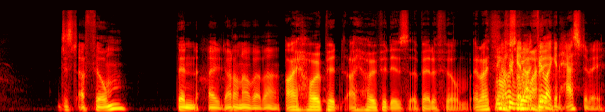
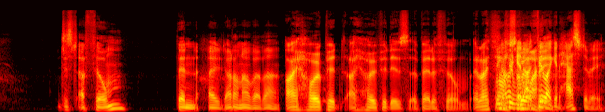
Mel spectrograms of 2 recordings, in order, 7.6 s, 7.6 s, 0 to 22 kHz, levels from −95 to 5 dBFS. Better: first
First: none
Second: thin; somewhat; fading below 800 Hz

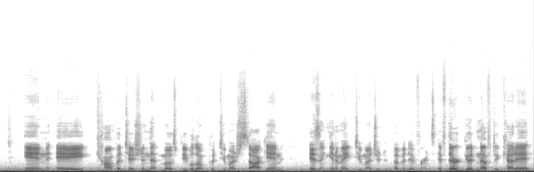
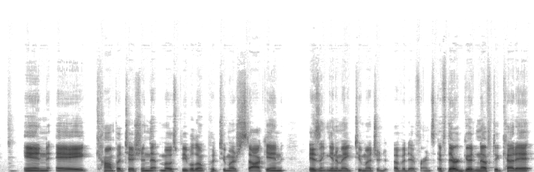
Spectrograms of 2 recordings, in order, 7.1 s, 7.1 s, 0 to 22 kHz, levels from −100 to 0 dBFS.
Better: second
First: low rumble; loud; throughout; 8 dB below the speech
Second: none

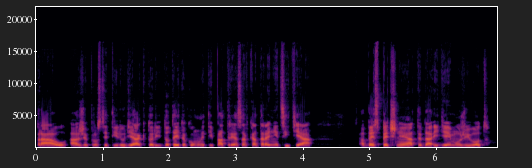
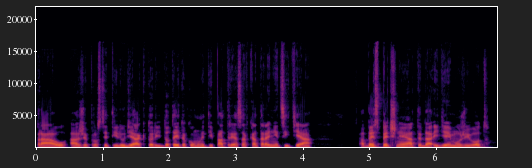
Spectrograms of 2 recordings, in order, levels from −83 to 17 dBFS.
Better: second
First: thin; somewhat; fading below 300 Hz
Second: none

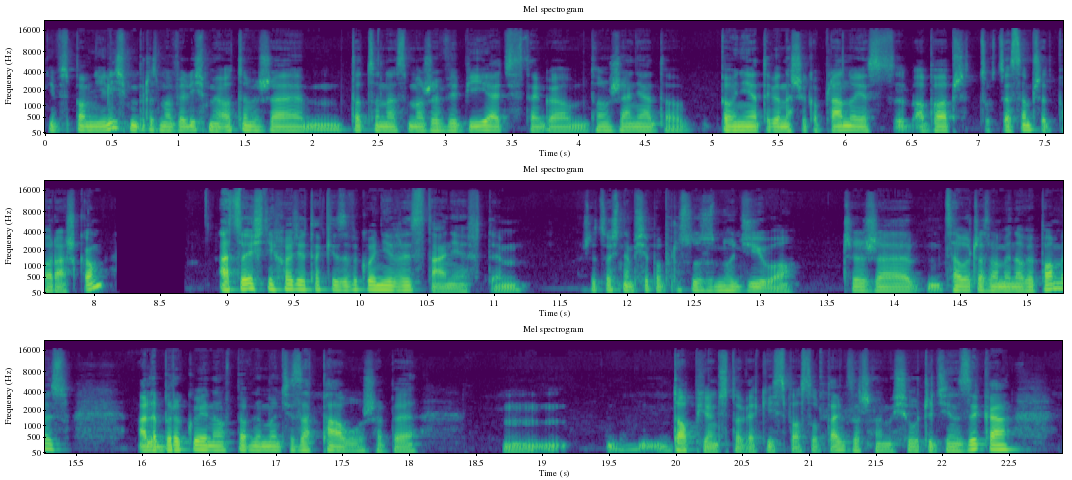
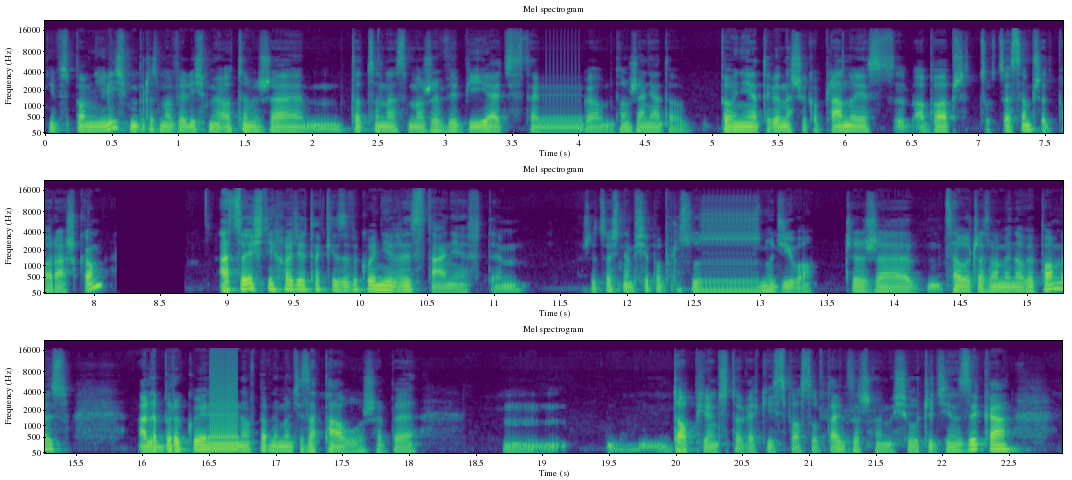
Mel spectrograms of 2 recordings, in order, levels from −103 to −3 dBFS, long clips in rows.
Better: first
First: none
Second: audio freezing; at 3.5 s, at 13 s and at 17 s

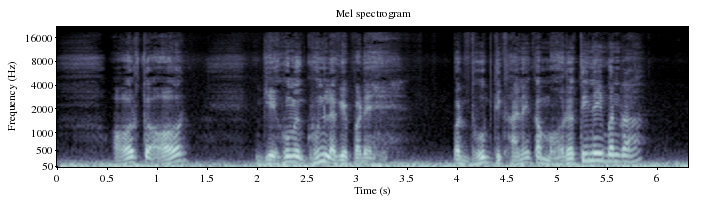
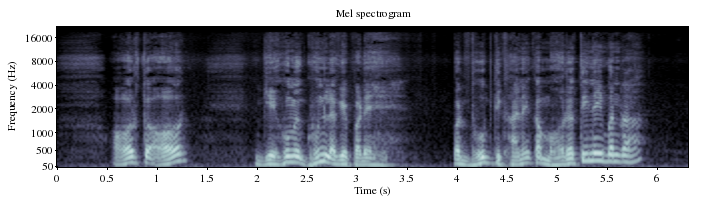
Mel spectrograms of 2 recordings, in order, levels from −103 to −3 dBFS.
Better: second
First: low rumble; faint; throughout; 25 dB below the speech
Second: none

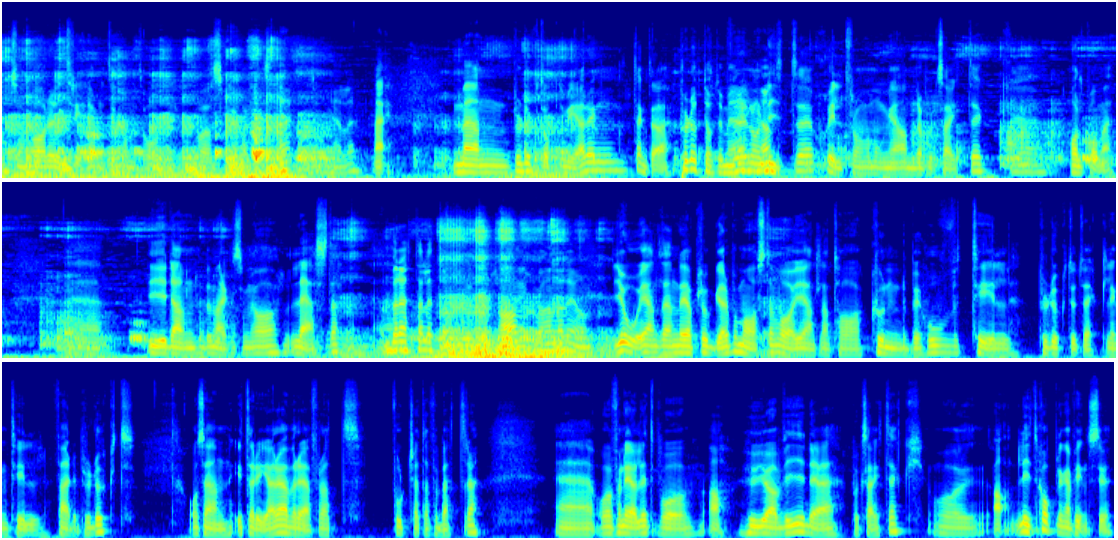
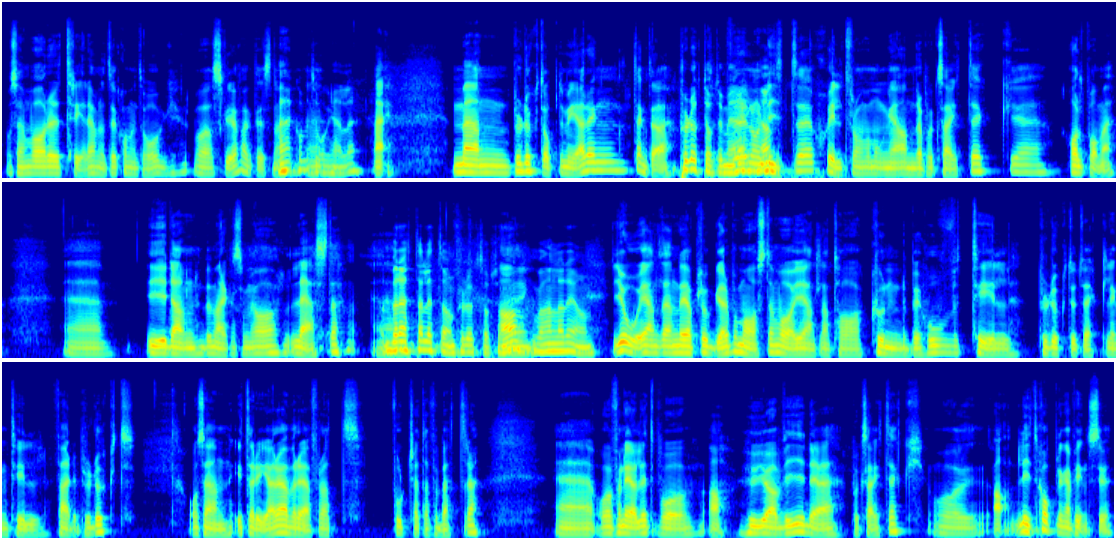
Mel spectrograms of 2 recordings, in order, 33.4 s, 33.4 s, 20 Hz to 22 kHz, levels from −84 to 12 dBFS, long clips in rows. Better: second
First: animal sounds; very loud; throughout; 1 dB above the speech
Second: none

